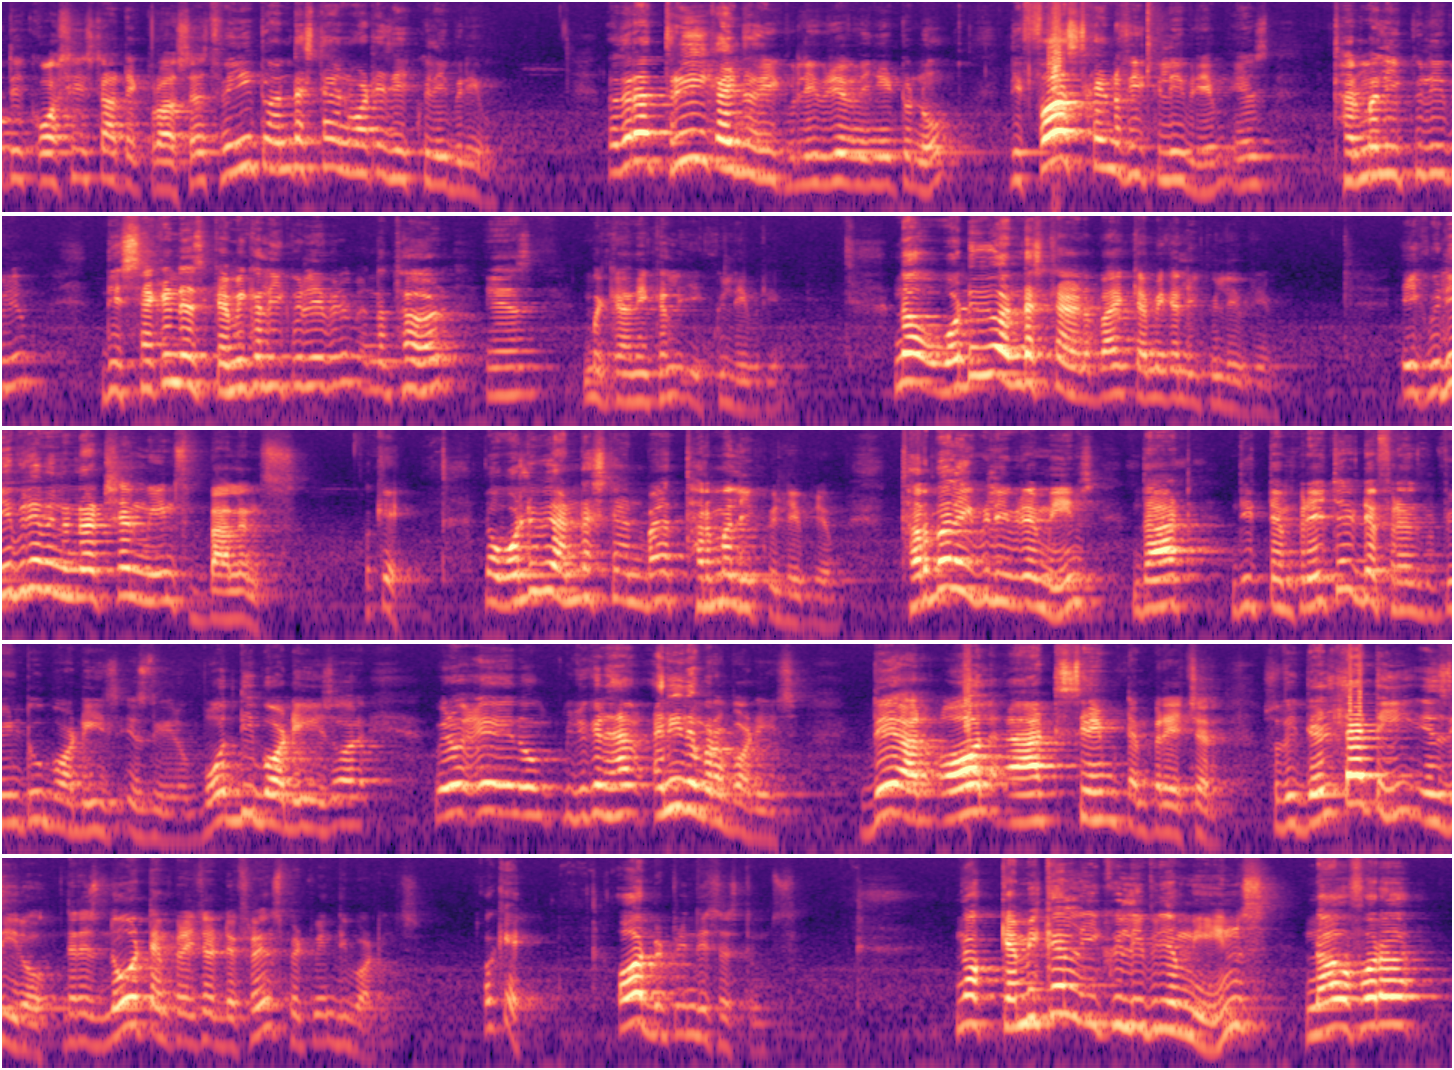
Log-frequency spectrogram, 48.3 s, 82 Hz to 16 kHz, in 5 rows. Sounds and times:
Speech: 0.0s - 3.3s, 4.0s - 15.0s, 15.6s - 18.2s, 19.0s - 44.0s, 45.0s - 48.3s.

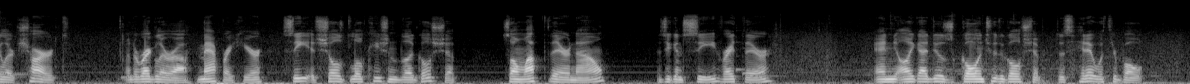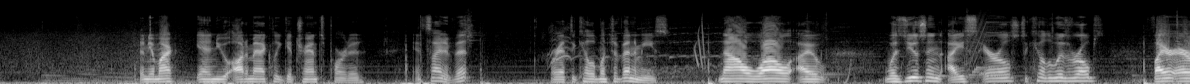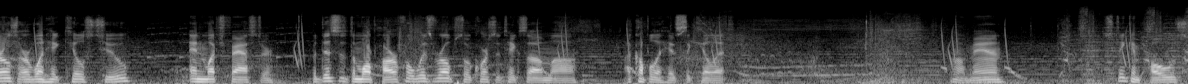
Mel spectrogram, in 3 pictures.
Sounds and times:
Speech: 0.0s - 7.8s, 8.8s - 11.4s, 13.3s - 16.6s, 17.4s - 20.2s, 20.8s - 25.1s, 25.7s - 31.2s, 33.3s - 35.6s.

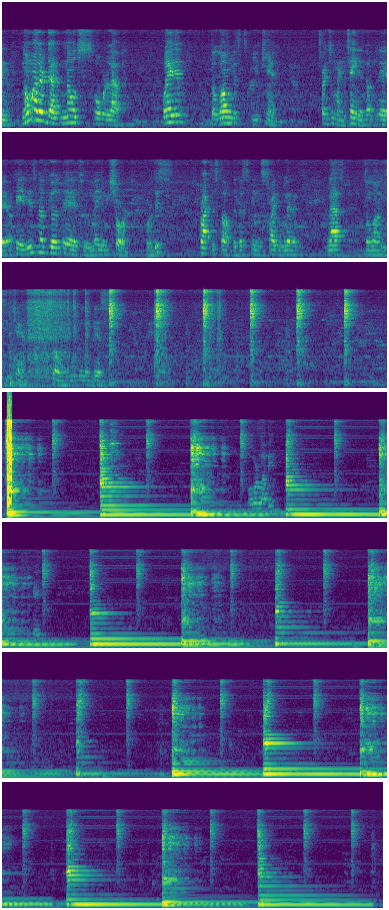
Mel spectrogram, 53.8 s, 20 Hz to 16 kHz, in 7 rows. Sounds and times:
Speech: 0.0s - 18.9s, 20.7s - 23.2s, 28.0s - 28.6s, 30.5s - 32.1s
Bass guitar: 14.2s - 53.8s
Tapping (guitar technique): 17.0s - 18.8s, 19.4s - 21.6s, 22.2s - 22.6s, 23.2s - 53.8s.

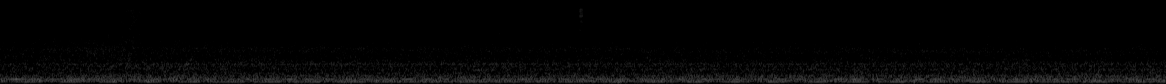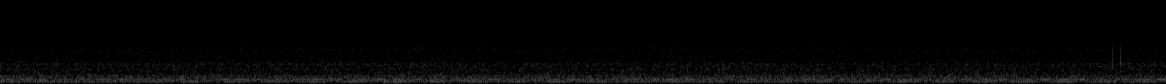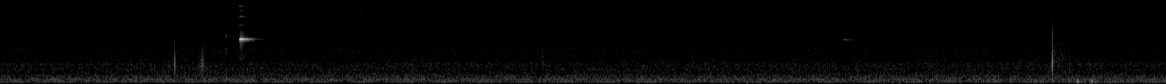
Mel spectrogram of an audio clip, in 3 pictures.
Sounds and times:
Inside, small room: 0.0s - 34.9s.

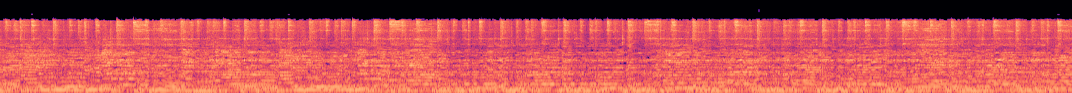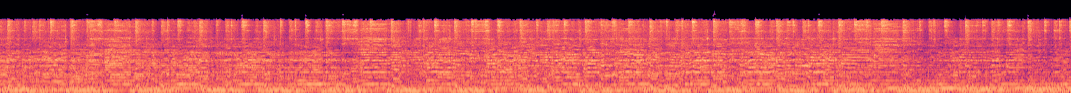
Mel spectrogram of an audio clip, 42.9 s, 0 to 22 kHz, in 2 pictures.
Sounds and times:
Music: 0.0s - 42.8s.

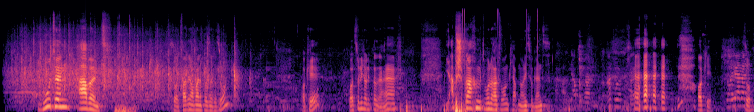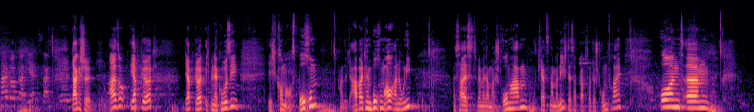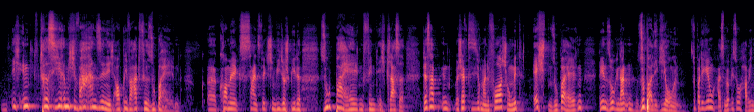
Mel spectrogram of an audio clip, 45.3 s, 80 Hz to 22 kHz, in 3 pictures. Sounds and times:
Speech: 0.8s - 2.2s, 3.4s - 4.6s, 6.0s - 8.0s, 8.9s - 12.8s, 14.0s - 18.2s, 18.8s - 23.4s, 24.2s - 27.5s, 28.3s - 29.4s, 30.3s - 45.2s.

